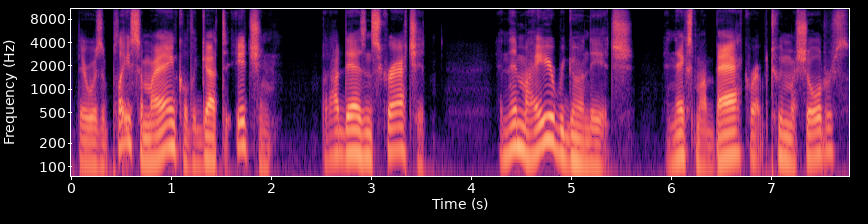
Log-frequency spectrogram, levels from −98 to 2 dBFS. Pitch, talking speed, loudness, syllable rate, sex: 125 Hz, 240 wpm, -21 LUFS, 6.2 syllables/s, male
